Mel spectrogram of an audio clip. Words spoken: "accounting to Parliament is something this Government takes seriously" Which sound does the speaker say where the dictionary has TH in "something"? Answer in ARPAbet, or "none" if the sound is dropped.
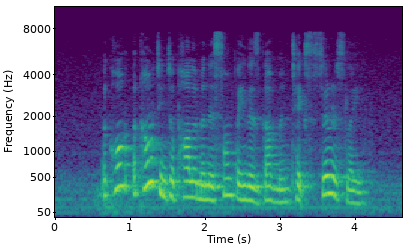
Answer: TH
